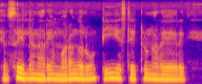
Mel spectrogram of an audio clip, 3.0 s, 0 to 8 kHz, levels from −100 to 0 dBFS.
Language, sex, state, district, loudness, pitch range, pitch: Tamil, male, Tamil Nadu, Nilgiris, -16 LUFS, 120-135 Hz, 125 Hz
